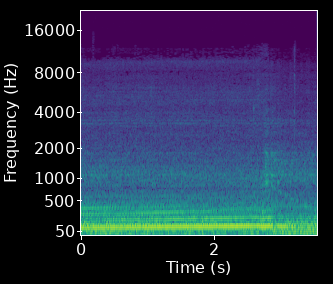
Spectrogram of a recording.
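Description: Steady, loud engine drone from a Vauxhall Astra VXR heard from inside the cabin during downshifts, a constant low hum with a brief shift in pitch near the end.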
